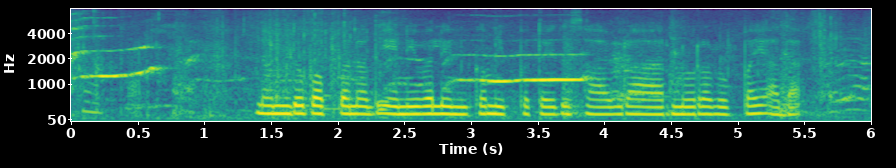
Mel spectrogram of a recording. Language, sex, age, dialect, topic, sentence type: Kannada, female, 18-24, Northeastern, banking, statement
